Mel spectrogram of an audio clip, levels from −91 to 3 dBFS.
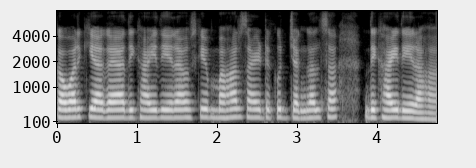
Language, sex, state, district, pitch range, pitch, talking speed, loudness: Hindi, female, Uttar Pradesh, Jyotiba Phule Nagar, 200-210 Hz, 205 Hz, 200 wpm, -16 LUFS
